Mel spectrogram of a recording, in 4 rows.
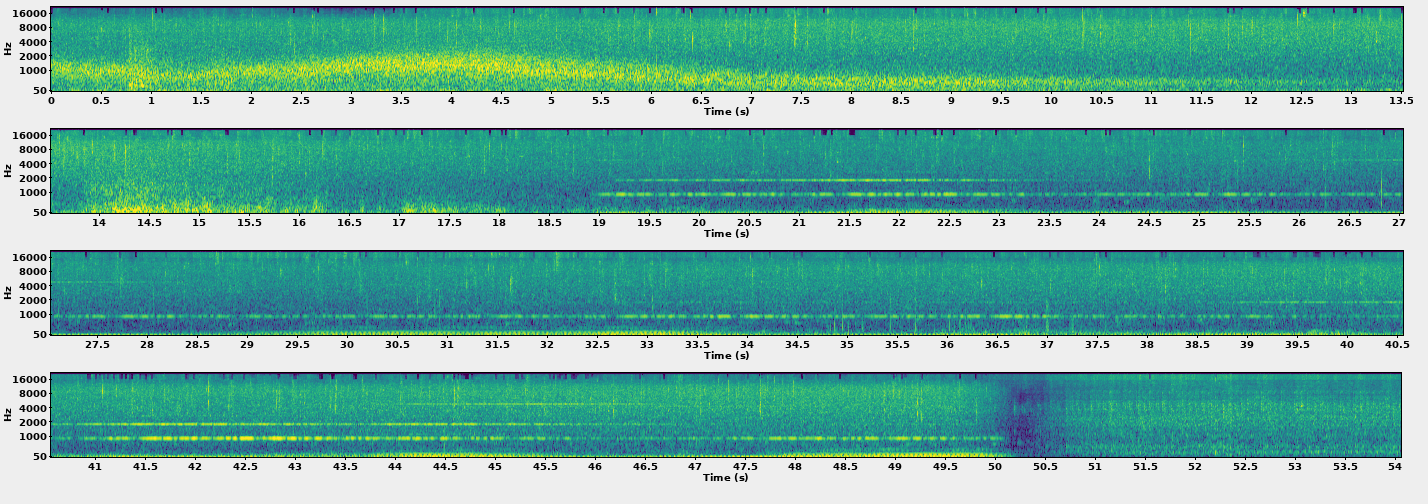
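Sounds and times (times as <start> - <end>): high-pitched whine: 0.0 - 10.5, 18.9 - 50.3
low hum: 0.0 - 10.8, 18.8 - 50.4
low rumble of thunder: 0.0 - 50.2
rain falling: 0.0 - 54.0
steady high tone: 19.0 - 50.2.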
